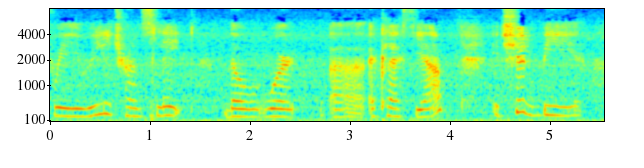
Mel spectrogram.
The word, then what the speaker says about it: ecclesia: It is pronounced as ecclesia, and the original meaning of church is it is a gathering of a community or people for religion purposes.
